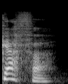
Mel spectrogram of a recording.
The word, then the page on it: gaffer: British English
